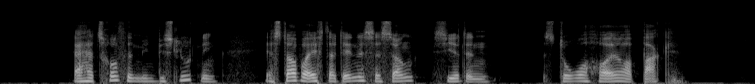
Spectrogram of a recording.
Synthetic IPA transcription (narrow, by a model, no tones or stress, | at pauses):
jɑ̈ɪɦɑ̈t͡sʰʁɔ̽fð̞̩ˠminb̥e̝slud̥ne̝ŋ | jɑ̈ɪsd̥ɒ̽b̥ɐefd̥ɐd̥enəsæsɒ̽ŋ | siːɐd̥en | sd̥o̝ːɐhɒ̽ɪʁɐːb̥ɑ̈ɡ̥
